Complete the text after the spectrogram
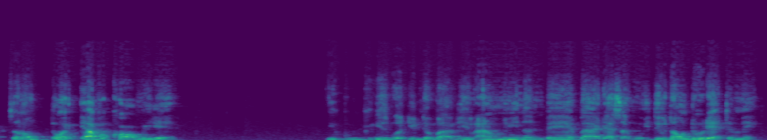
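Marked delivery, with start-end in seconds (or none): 3.3-6.7 low, soft, dismissive mumble; mock excuse. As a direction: shrug it off, a hint of a defensive friend. Voicing someone excusing the slur.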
